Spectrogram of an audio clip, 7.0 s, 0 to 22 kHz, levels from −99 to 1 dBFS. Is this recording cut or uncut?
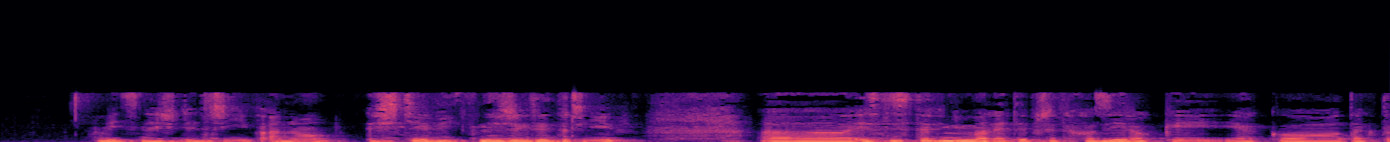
cut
